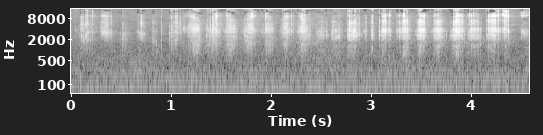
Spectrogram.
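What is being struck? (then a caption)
Pile of metal coins. Fingertips with nails rummage through a large pile of solid metal coins, picking them up and rubbing them together. Quiet, bright metallic clinks and scrapes come in uneven bursts, about three per second, each with a short, sharp ring centered near 3.6 kHz and almost no low end.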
